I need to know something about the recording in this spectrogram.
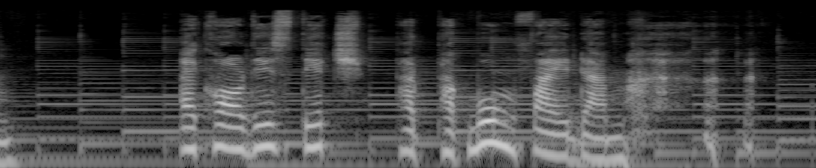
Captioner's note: laugh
